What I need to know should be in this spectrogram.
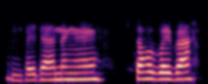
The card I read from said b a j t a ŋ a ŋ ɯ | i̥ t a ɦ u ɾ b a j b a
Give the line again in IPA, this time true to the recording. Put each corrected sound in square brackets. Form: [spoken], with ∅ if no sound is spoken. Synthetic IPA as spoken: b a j [d] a [n] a ŋ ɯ | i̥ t a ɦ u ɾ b a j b a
